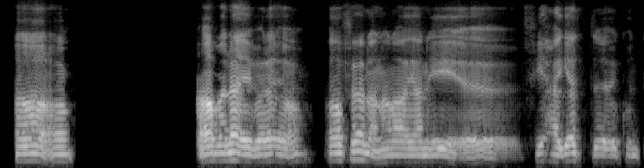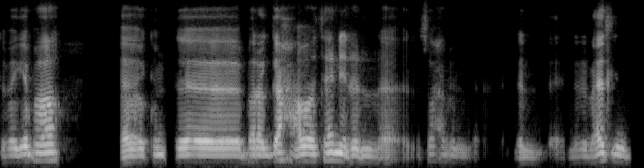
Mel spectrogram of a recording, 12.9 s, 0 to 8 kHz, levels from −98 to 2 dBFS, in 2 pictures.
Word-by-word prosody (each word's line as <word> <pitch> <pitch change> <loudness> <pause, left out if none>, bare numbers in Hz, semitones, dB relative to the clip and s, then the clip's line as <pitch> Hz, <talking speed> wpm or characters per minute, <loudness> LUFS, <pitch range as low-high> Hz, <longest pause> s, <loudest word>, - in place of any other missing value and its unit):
آه، 130 - -1 0.4
آه. 125 - -4 1.3
آه، 130 +1 +10
بالاقي، 135 -2 +5
بالاقي 125 +2 +1
آه، 125 +3 -5 0.2
آه 140 +1 +2
فعلًا 155 -2 0 0.3
آه - - -1
يعني 120 0 -1
آآ، 470 -1 -4
في 135 - -9
حاجات 130 +2 -1 0.4
كنت 115 0 -15
باجيبها 130 +5 -1 0.6
آآ، 115 +2 -1
كنت 120 +1 -9 0.8
بارجعها 120 -2 -2
عل 130 -1 +1
تاني 145 0 0
لل 115 -2 -7 0.2
لصاحب - - -19
ال - - -19 1.0
اللي 110 +1 -16
باعت 125 +6 -2
لي 120 -4 -6
125 Hz, 120 wpm, -24 LUFS, 115-140 Hz, 1.3 s, آه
